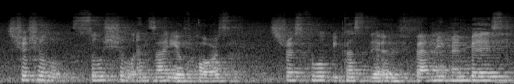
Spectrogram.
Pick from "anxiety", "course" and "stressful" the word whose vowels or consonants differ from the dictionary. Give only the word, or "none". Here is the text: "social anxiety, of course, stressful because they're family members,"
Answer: none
